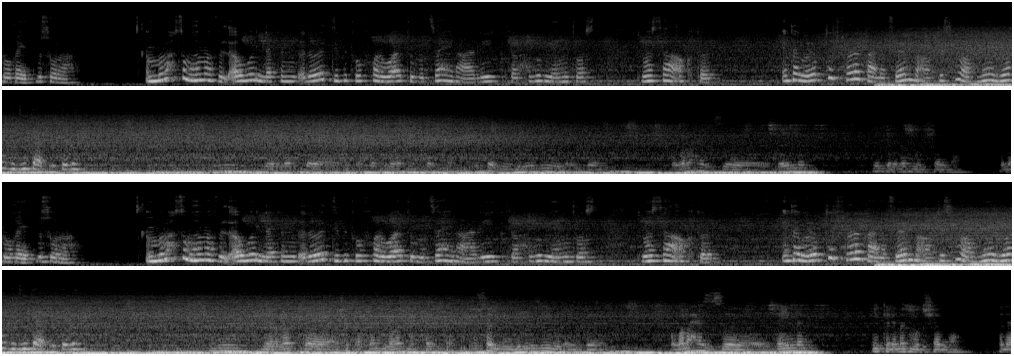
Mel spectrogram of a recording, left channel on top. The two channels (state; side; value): quieter; left; 6.2 dB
